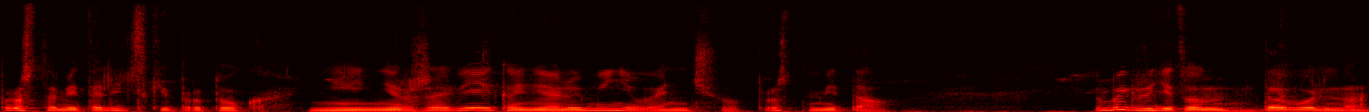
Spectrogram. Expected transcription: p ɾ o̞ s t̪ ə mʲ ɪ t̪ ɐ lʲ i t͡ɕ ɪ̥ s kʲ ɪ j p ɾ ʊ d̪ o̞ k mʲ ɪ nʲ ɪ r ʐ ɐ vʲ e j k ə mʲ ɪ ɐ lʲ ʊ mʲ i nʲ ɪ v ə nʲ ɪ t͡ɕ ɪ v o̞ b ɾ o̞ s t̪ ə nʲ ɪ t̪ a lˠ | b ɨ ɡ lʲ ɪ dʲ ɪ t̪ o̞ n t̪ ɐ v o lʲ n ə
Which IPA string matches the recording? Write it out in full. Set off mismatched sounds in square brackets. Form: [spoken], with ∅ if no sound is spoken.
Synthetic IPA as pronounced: p ɾ o̞ s t̪ ə mʲ ɪ t̪ ɐ lʲ i t͡ɕ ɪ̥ s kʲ ɪ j p ɾ ʊ [t̪] o̞ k [nʲ] ɪ nʲ ɪ r ʐ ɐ vʲ e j k ə [nʲ] ɪ ɐ lʲ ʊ mʲ i nʲ ɪ v ə nʲ ɪ t͡ɕ ɪ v o̞ [p] ɾ o̞ s t̪ ə [mʲ] ɪ t̪ a lˠ | [v] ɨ ɡ lʲ ɪ dʲ ɪ t̪ o̞ n [d̪] ɐ v o lʲ n ə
